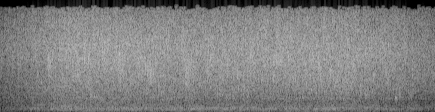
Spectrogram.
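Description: Steady rushing ice-cold water sprays continuously from a shower, with a broad hiss that fades in, holds evenly, and tapers off at the end. No voices.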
